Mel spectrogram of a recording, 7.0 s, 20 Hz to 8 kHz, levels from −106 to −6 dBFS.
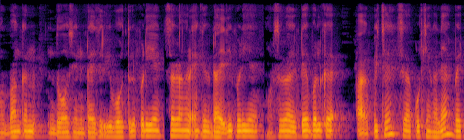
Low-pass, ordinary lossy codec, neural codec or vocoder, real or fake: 7.2 kHz; none; none; real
